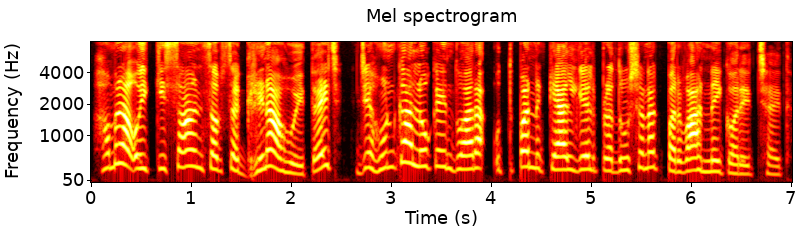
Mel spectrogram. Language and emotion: Maithili, disgusted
